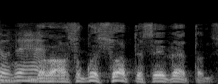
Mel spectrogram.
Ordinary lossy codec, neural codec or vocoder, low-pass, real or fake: none; none; 7.2 kHz; real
